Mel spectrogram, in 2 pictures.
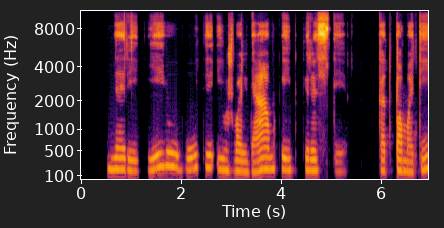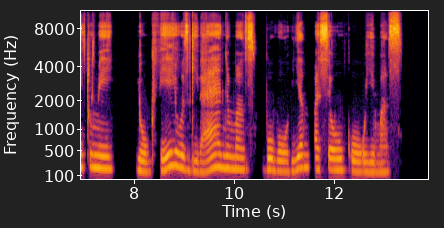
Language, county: Lithuanian, Kaunas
